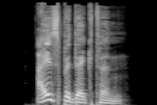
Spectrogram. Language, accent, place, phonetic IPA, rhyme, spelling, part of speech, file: German, Germany, Berlin, [ˈaɪ̯sbəˌdɛktn̩], -aɪ̯sbədɛktn̩, eisbedeckten, adjective, De-eisbedeckten.ogg
- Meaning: inflection of eisbedeckt: 1. strong genitive masculine/neuter singular 2. weak/mixed genitive/dative all-gender singular 3. strong/weak/mixed accusative masculine singular 4. strong dative plural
